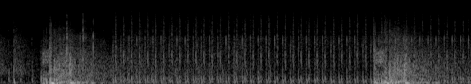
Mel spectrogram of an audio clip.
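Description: Rapid footsteps run over dirt.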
